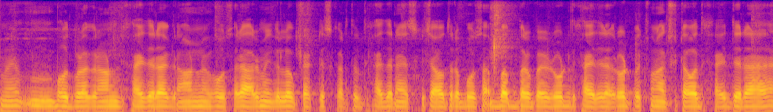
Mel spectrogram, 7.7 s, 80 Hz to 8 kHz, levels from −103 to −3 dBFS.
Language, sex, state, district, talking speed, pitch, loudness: Hindi, male, Bihar, West Champaran, 320 wpm, 95 Hz, -19 LUFS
